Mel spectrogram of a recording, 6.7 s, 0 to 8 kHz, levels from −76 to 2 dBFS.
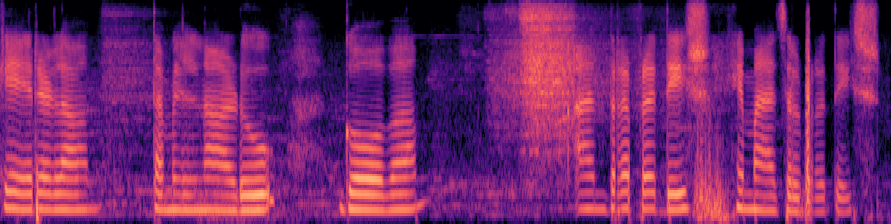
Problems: constant background noise, continuous background conversations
